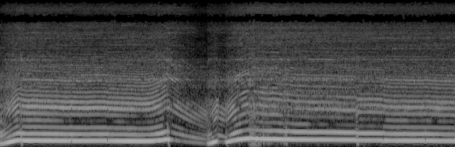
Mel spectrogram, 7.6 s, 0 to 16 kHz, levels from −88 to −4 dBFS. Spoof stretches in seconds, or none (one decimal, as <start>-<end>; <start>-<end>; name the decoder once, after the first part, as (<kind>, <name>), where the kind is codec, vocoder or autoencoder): 1.2-1.8 (autoencoder, DAC-VAE)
